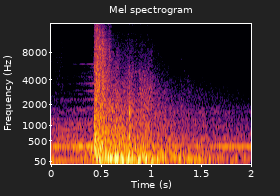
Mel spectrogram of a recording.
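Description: A sudden volley of rifle warning fire, shot into the sky from a tank hatch during protests in Czechoslovakia, cracks out loudly, then fades into a rolling, rumbling echo over a steady low hum, with no voices.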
